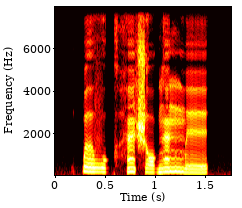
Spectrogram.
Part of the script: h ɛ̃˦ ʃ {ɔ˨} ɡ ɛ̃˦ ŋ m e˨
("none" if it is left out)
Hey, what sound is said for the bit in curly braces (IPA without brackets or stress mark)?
ɔ˨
